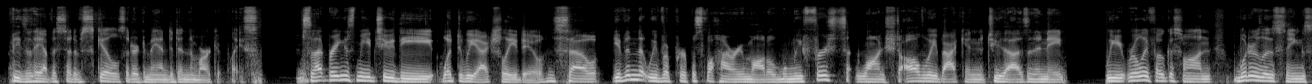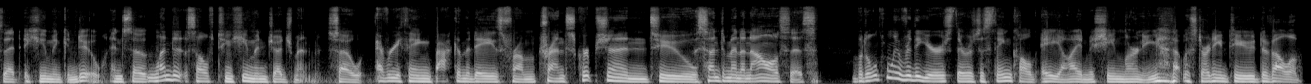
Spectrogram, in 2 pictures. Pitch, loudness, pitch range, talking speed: 135 Hz, -17 LUFS, 120-155 Hz, 215 wpm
